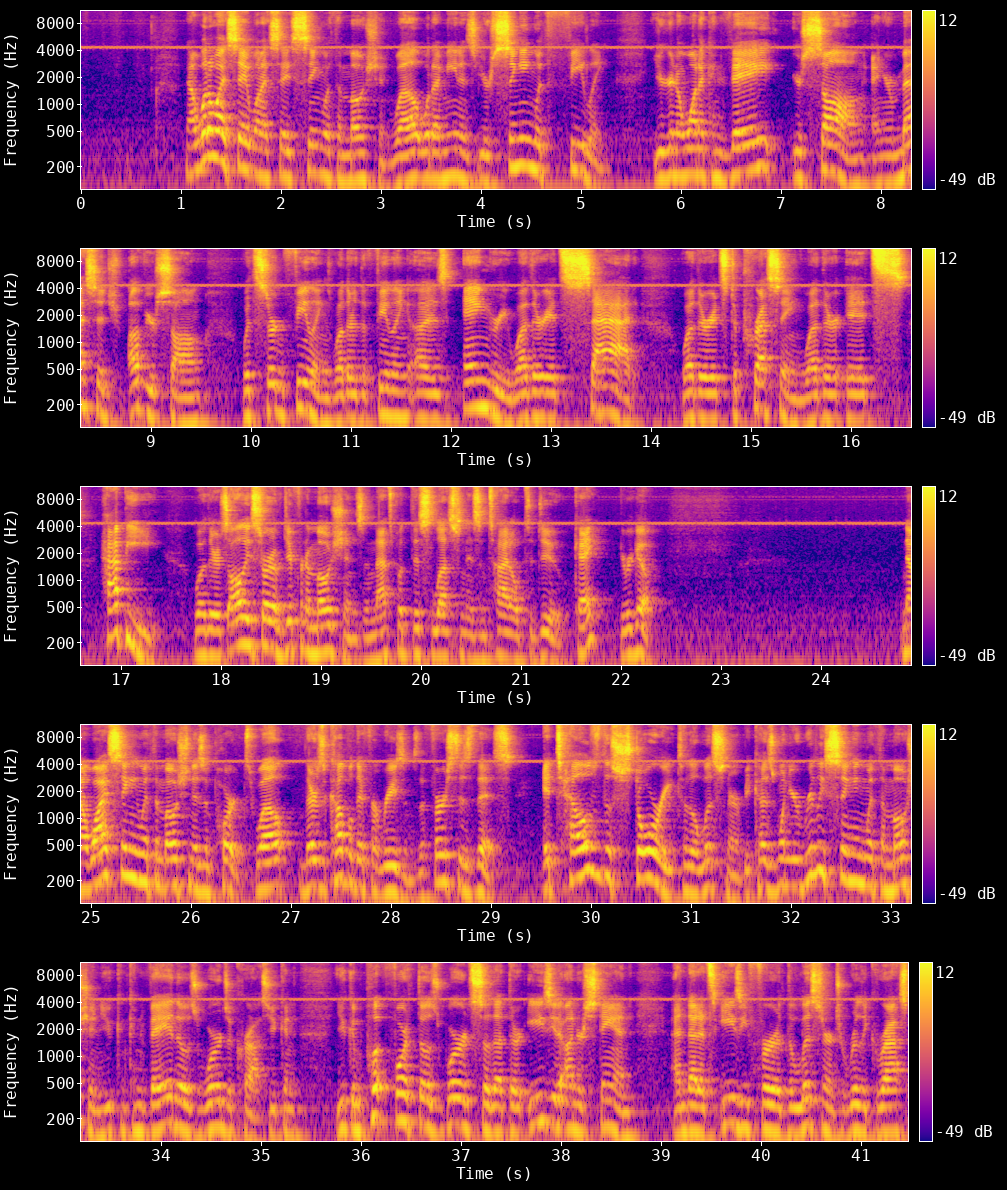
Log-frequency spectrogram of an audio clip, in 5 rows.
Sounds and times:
Speech: 1.1 - 22.4, 24.8 - 41.4.

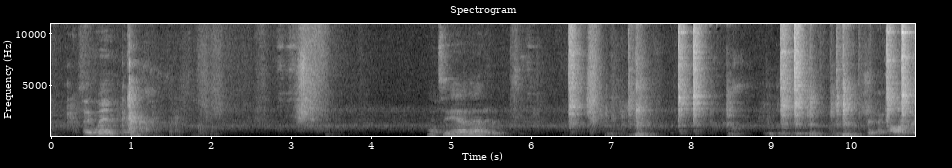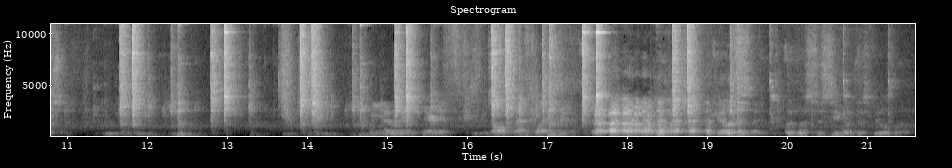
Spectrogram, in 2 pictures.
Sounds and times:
Speech: 4.7 - 5.7, 10.2 - 11.0, 14.8 - 17.9, 19.0 - 21.6.

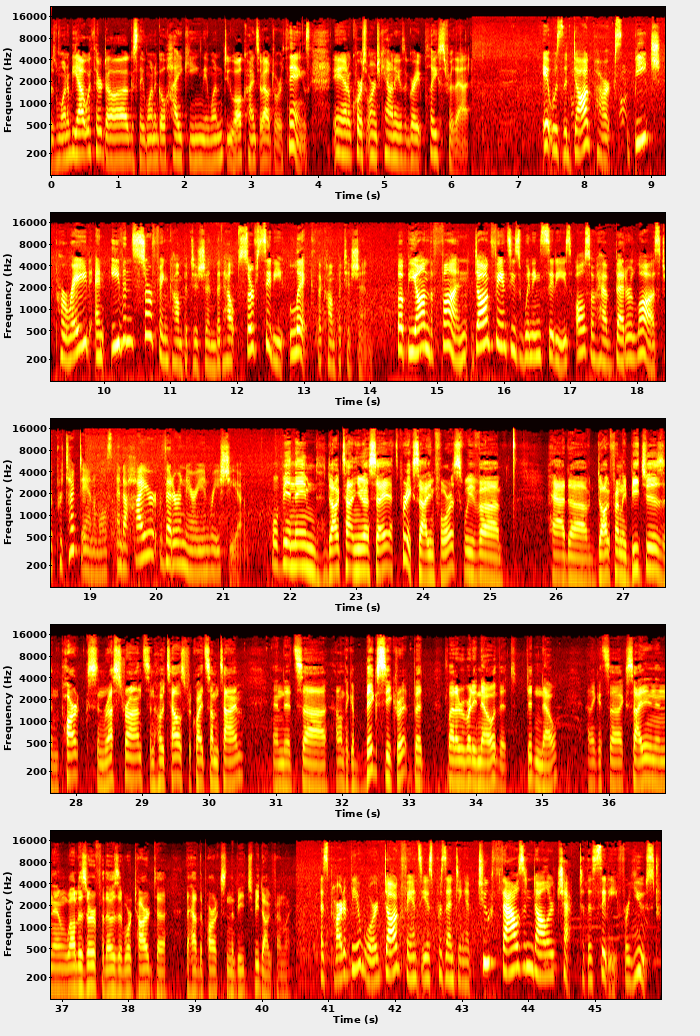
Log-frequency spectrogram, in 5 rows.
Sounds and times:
Speech: 7.4 - 25.2, 25.9 - 46.0.

